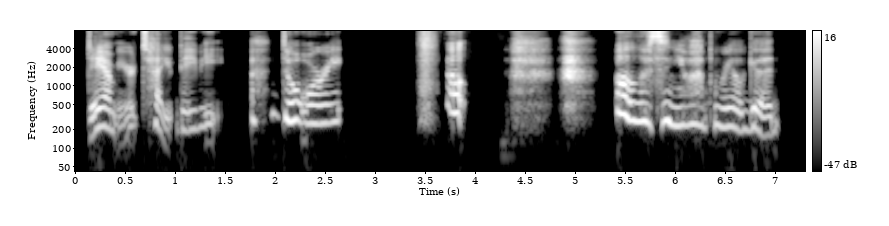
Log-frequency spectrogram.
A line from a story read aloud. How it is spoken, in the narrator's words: grunt and say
